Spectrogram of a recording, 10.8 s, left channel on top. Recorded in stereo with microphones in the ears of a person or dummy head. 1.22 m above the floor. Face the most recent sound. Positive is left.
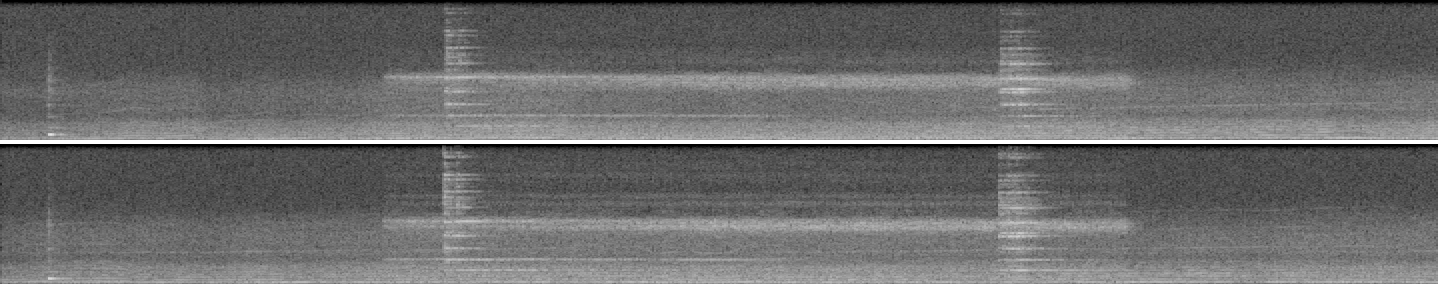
turn(degrees=-60)  # may be behind; listen again after turning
